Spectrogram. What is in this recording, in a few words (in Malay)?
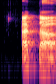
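"atar", Malay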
